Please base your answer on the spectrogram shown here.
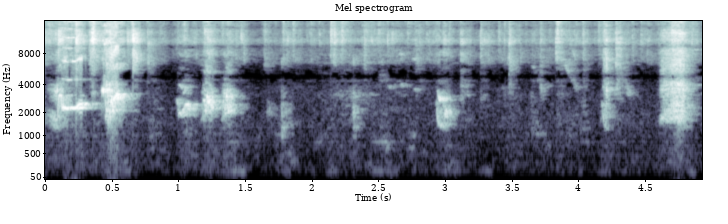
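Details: A wild flycatcher sings in natural surroundings in Indonesia. Varied bright notes, some whistled and some harsh, come in quick irregular bursts separated by short pauses.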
